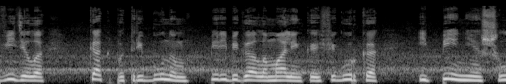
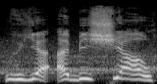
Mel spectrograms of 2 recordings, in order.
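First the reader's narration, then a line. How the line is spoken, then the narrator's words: Sobbing. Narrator (Russian): прорыдал Трев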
